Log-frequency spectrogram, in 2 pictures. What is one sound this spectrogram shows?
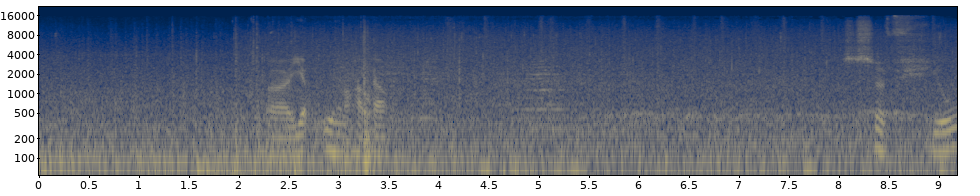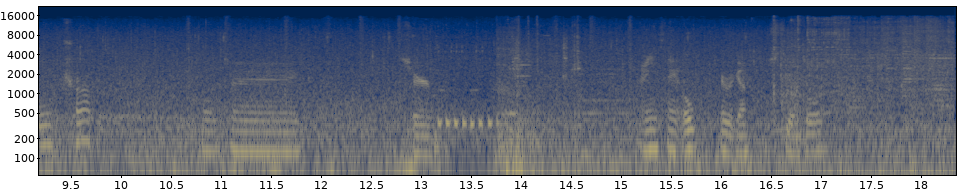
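A young man talks animatedly into a microphone.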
